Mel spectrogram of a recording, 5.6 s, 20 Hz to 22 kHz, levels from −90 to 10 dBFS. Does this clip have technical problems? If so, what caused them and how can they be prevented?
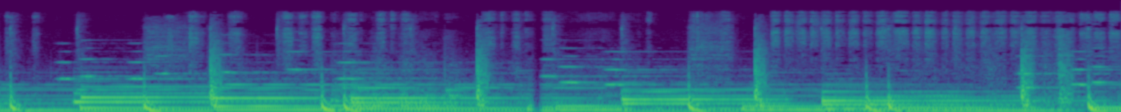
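Yes. At 2.65 to 2.72 s there is a short stall from a late packet: the jitter buffer ran dry, so the last sound was held for 44 ms, and playback resumed without loss. At 2.74 to 2.88 s a short concealed packet loss follows: 20 ms never arrived and was synthesised from the preceding sound, leaving a brief smear, with a slight extra delay added. A deeper adaptive jitter buffer and forward error correction on a less congested network path would prevent both.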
